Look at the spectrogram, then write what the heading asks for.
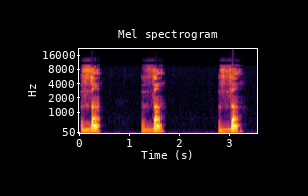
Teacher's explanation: this G letter is here, but you don't pronounce it, okay? And then final T doesn't exist phonetically either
